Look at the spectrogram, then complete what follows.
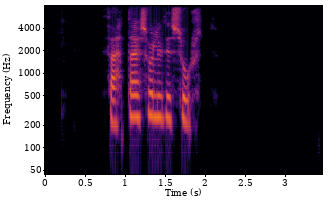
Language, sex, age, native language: Icelandic, female, 20-29, Icelandic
